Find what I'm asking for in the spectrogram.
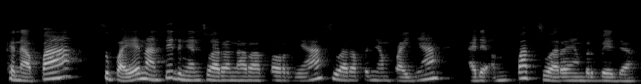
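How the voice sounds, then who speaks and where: A woman teaching storytelling in a webinar, speaking in a lively, expressive way. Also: medium pitch, normal speed. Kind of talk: webinar lesson. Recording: dull lo-fi webinar audio.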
